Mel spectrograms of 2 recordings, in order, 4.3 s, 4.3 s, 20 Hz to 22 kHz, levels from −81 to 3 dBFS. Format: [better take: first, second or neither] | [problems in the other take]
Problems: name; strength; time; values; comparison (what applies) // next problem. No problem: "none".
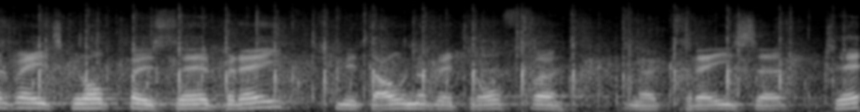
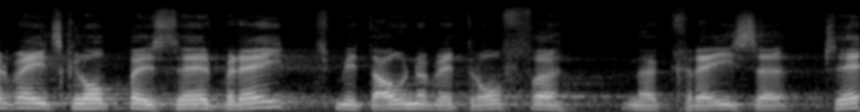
second | background sound (Applause); 11 dB below the speech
